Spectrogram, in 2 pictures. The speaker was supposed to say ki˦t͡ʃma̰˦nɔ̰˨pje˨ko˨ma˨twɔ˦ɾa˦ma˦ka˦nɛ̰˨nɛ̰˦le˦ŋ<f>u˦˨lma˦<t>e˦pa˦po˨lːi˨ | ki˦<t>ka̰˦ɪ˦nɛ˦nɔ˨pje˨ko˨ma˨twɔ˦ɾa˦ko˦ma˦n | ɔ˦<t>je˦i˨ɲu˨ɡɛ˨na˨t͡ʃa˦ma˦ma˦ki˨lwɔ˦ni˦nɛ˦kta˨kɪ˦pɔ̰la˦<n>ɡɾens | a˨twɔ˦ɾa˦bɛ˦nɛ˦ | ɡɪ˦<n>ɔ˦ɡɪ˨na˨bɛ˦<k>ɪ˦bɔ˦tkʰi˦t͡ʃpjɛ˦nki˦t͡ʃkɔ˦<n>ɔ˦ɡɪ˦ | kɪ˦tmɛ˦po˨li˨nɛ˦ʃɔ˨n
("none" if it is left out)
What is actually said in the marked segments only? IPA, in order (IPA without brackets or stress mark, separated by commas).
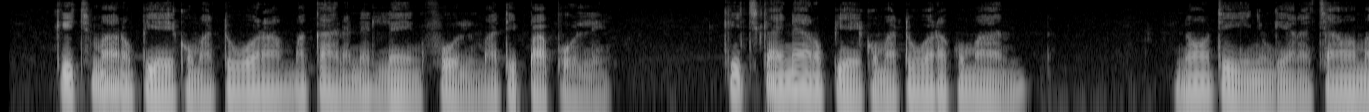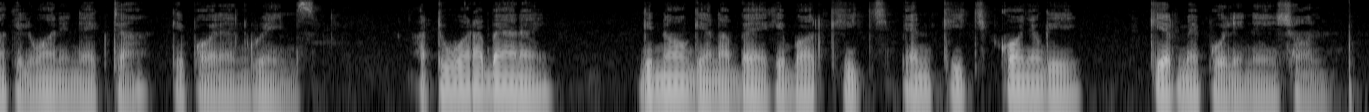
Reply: f, t, t͡ʃ, t, n, n, k, ɲ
